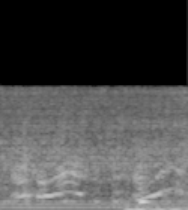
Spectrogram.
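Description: A cat yowls in long, wavering, pitch-bending cries, two drawn-out calls with a short lull between, sounding muffled as it comes from under a house.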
